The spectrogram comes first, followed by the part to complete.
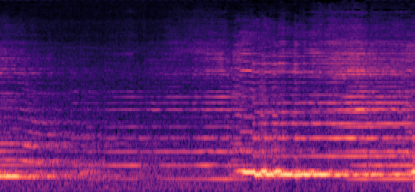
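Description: Instrumental music: a slow, sustained melody on a bowed string instrument. It fades down soon after the start and comes back loud about two and a half seconds in.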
